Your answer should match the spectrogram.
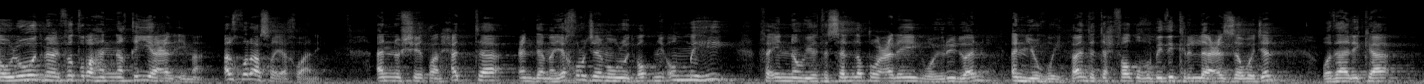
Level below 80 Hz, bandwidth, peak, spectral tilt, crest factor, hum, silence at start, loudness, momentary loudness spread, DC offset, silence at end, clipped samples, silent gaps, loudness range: -42 dBFS; 14 kHz; -4 dBFS; -6 dB/octave; 16 dB; none; 0 s; -21 LUFS; 10 LU; under 0.1%; 0 s; under 0.1%; none; 3 LU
